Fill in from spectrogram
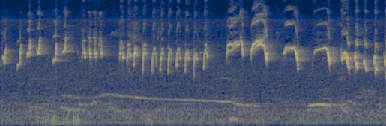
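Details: Long-tailed shrike singing as a lure for other shrikes: quick runs of sharp chips, then arched whistled notes, over a long low whistle from another bird in the background.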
